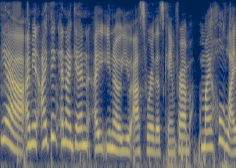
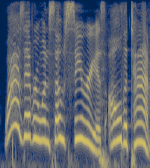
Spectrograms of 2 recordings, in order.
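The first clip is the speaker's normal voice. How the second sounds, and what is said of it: Imitates another person's Oklahoma accent. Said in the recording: “this is how he actually sounds, so I can confidently give that accent ... From Oklahoma? ... My family's from Texas”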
